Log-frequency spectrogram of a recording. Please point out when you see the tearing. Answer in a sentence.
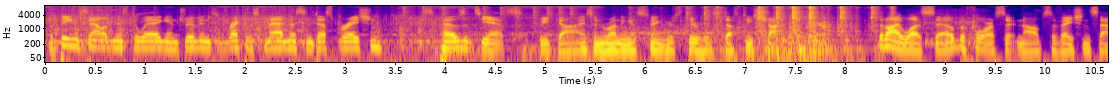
The tearing can't be heard in this clip.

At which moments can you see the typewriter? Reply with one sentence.
You can hear the typewriter from 3.5 to 8.6 s.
